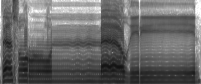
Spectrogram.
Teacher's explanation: kemudian pada lafal rin rinnya dipanjangkan Di sini boleh dua harakat, boleh empat harakat, dan boleh pula enam harakat. Yang mana ini kita namakan dengan bacaan mad arid lisukun.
